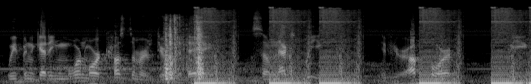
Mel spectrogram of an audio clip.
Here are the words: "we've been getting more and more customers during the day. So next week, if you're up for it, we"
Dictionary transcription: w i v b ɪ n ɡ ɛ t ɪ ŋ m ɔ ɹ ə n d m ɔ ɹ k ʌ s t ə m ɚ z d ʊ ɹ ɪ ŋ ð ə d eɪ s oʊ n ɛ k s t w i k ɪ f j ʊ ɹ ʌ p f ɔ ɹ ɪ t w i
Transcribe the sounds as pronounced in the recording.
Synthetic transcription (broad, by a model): w i v b ɪ n ɡ ɛ t ɪ ŋ m ɔ ɹ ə n m ɔ ɹ k ʌ s t ə m ɚ z d ʊ ɹ ɪ ŋ ð ə d eɪ s oʊ n ɛ k s t w i k ɪ f j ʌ ɹ ʌ p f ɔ ɹ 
